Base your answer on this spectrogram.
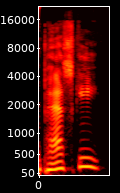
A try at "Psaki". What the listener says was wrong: I think it's Psaki. I think they don't pronounce the P for some reason.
